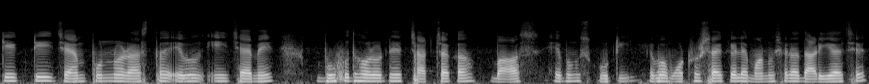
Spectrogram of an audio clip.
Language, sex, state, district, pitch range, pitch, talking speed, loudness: Bengali, male, West Bengal, Kolkata, 140-155 Hz, 145 Hz, 150 wpm, -18 LUFS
